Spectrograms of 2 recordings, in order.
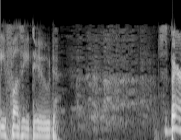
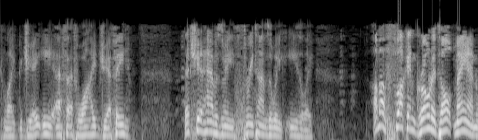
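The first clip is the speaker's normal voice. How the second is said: normal talking voice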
